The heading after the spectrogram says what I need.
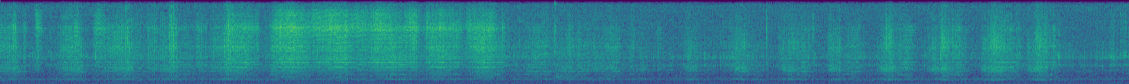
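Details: Temporal bone dissection, drilling bone at the vertical facial nerve segment toward the styloid through peripheral air cells, parallel to the nerve. High-pitched whirring and gritty grinding in irregular pulses of an otologic surgical drill.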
